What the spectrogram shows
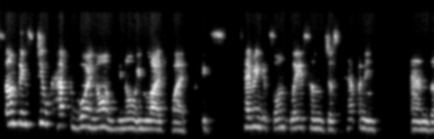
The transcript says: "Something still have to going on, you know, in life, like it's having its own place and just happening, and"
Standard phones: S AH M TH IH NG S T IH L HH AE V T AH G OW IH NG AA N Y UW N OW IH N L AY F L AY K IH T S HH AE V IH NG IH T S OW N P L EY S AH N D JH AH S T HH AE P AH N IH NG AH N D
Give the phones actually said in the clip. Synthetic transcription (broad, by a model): S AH M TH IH NG S T IH L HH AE F T AH G OW IH NG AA N Y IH N OW IH N L AY F L AY K IH T S HH AE V IH NG IH T S OW N P L EY S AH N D JH AH S T HH AE P AH N IH NG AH N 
